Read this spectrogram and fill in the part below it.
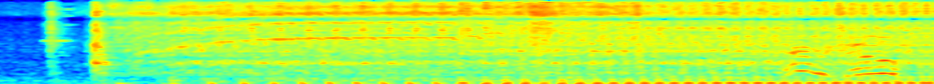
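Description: A Wisconsin Model AB engine, freshly fitted with a muffler after being flooded, catches and settles into a steady, rapid chugging run that grows louder and more even, with a voice briefly audible.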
